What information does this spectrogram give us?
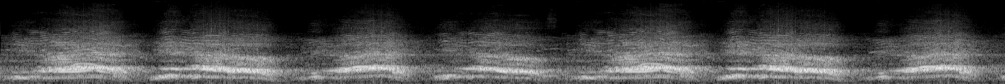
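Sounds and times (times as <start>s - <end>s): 
fans chanting: 0.0s - 10.0s.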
